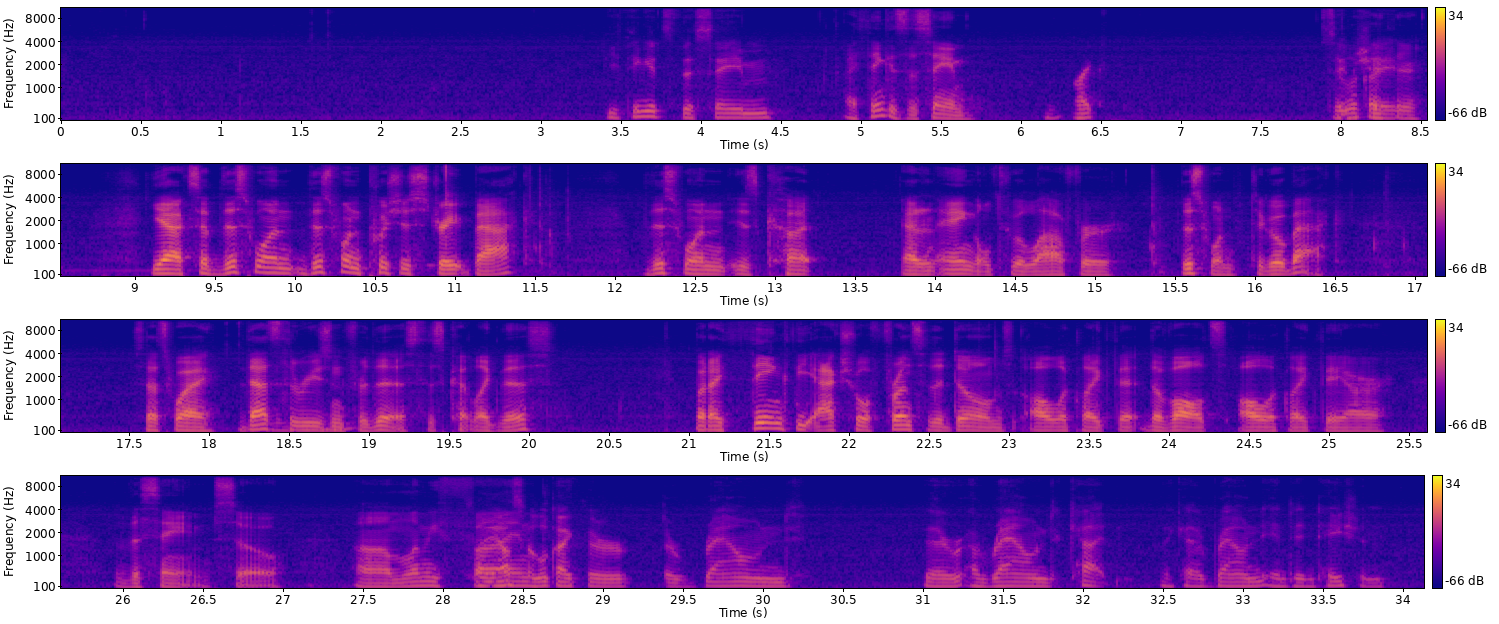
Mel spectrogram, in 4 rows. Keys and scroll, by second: 23.7 super+Tab.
